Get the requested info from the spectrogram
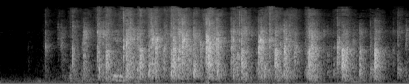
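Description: Audience applauding. The clapping starts about half a second in and fades out near the end.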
